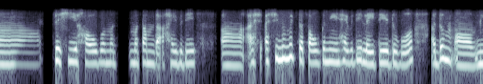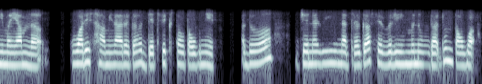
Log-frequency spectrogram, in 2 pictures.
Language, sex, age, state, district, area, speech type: Manipuri, female, 18-30, Manipur, Senapati, rural, conversation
